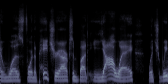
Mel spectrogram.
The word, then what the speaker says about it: Yahweh: His name El Shaddai was for the patriarchs, but Yahweh, which we pronounce Yahweh, but it's actually spelled YHWH, which is pronounced more like kind of weird.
